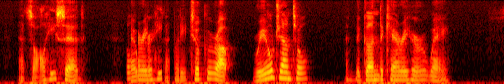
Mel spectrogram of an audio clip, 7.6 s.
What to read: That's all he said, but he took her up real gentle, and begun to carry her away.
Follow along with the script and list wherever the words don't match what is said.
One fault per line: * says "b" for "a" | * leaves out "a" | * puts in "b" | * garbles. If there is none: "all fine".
* garbles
